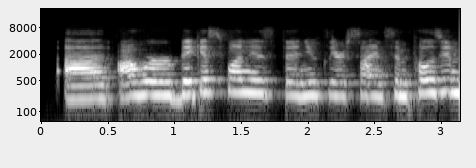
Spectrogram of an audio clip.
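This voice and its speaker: A woman in a French accent, moderate pace, ordinary pitch variation. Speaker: professor. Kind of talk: lecture. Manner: many filler sounds.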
